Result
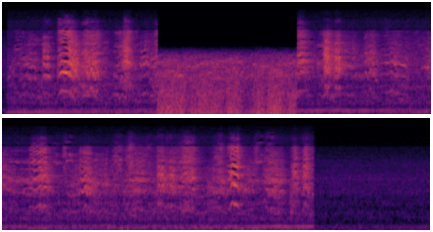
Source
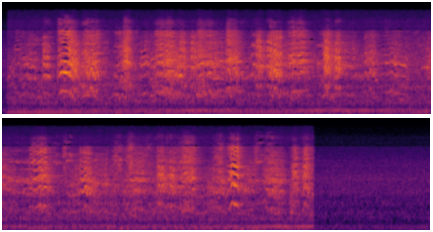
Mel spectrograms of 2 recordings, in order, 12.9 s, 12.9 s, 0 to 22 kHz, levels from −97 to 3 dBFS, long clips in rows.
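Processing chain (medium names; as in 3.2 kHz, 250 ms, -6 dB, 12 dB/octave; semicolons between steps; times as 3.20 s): 2.33–4.43 s: one-bit delta coder 16 kbps, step -35.5 dBFS; bass shelf 220 Hz +6 dB; trim -9 dB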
